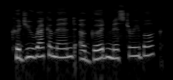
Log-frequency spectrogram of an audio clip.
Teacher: Notice how the stress naturally falls on recommend and mystery.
